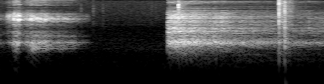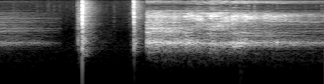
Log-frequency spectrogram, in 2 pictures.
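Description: Electronic sound effects from the DX Venomix Shooter toy gun's speaker: one fades out, and after a short silence another plays for about two seconds. Two sharp plastic clicks follow a little after four seconds in, as the toy is worked, and a new sound effect starts.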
